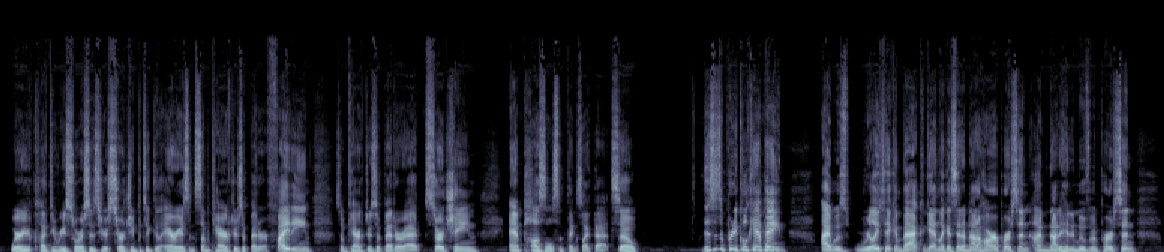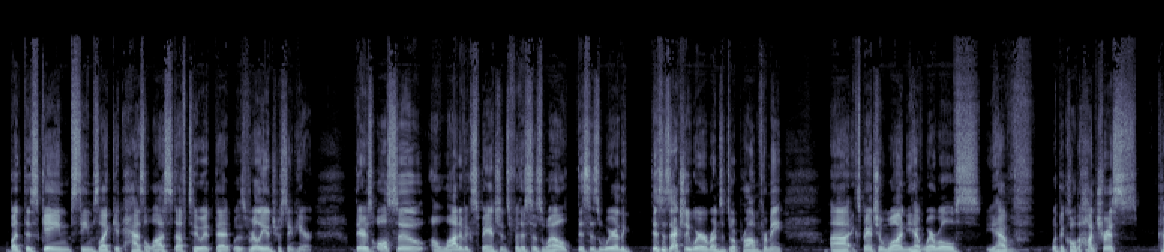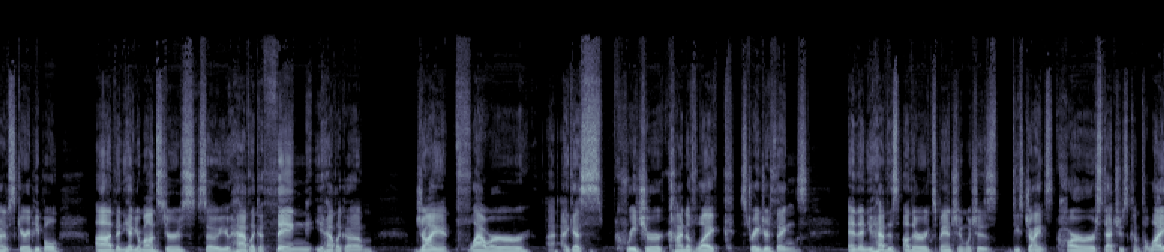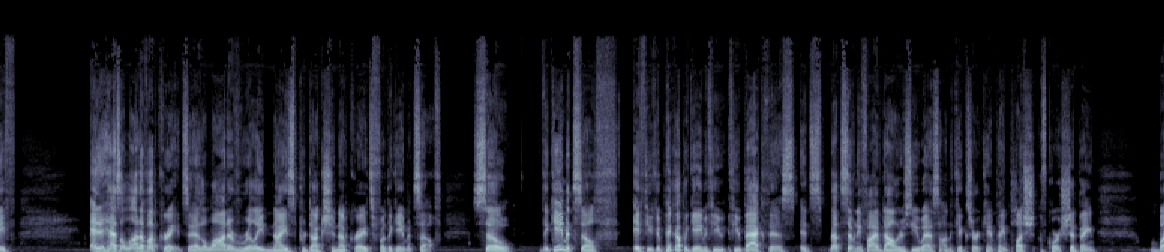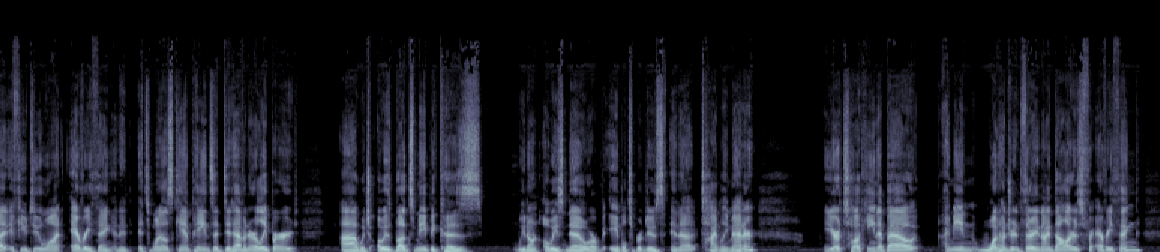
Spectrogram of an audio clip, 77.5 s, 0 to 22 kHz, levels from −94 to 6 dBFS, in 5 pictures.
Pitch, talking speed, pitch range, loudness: 125 Hz, 195 wpm, 110-145 Hz, -26 LUFS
